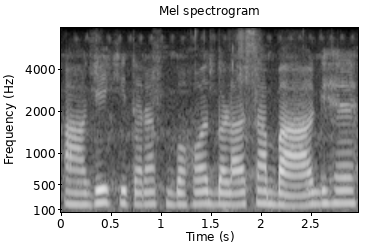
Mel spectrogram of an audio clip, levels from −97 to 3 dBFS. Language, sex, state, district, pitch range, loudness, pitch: Hindi, female, Uttar Pradesh, Lucknow, 185-200 Hz, -19 LUFS, 190 Hz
